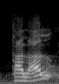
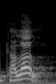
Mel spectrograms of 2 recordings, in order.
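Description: First: Kalal with a hard catch at the back of the throat; glottal stop. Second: Said in the usual way. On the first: Shown as a demonstration. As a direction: catch the air briefly in saying Kalal. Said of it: "is a little bit different". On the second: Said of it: "if you don't have the glottal stop".

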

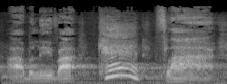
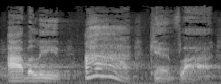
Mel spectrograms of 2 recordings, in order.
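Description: First: Slow and low, "can" lifted and held; mock recitation leaning on CAN; stress on CAN. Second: Mock recitation leaning on the second "I"; stress on second I. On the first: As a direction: punch "can" before "fly". Mock drill, emphasis moved to can. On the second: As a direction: punch the "I" before "can". Mock drill, emphasis moved to second I.

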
